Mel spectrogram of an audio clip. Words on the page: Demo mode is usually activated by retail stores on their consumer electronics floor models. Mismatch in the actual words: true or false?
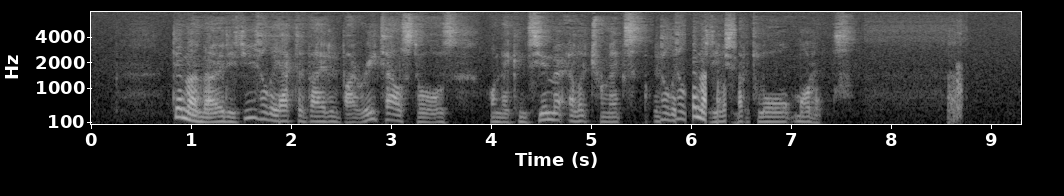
true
